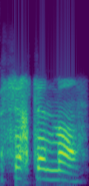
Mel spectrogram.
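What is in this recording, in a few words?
affirmation, female; vo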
